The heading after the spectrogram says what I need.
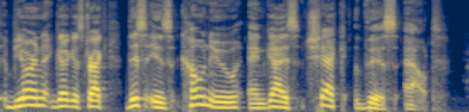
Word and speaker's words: Konu: Would you call it Konu or Kunu? Yeah, Konu. Yeah. Konu.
